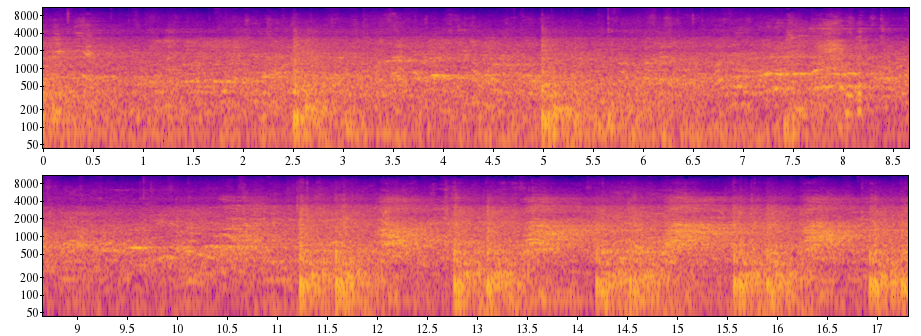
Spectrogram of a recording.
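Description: Distant players shout to each other outdoors.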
